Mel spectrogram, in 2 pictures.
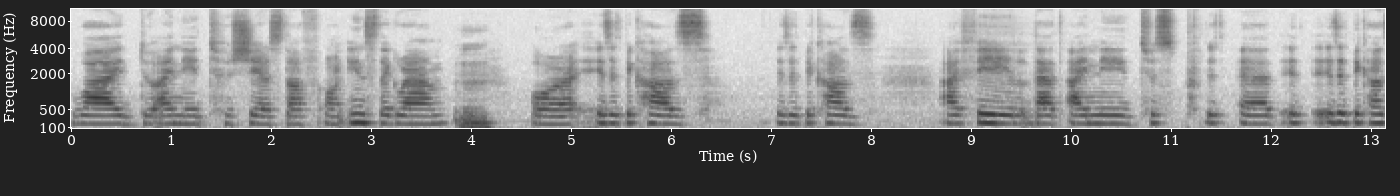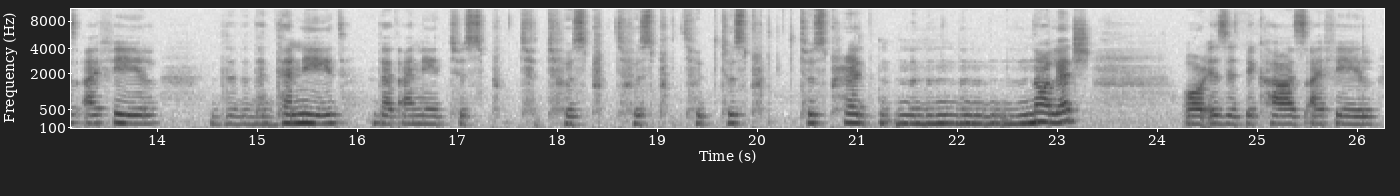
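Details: Adult female podcast guest who stutters, noted to be stuttering much more than usual in this conversation; repetitions of words and part-words; stuttering.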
